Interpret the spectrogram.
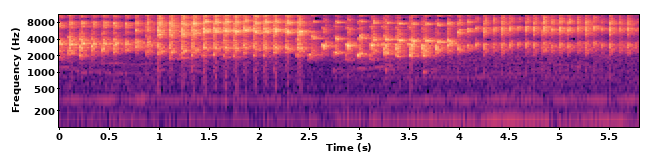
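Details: Lovebird singing vigorously, a continuous rasping twitter of quick pulsed chirps with no pauses, accompanied by a low electrical hum.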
